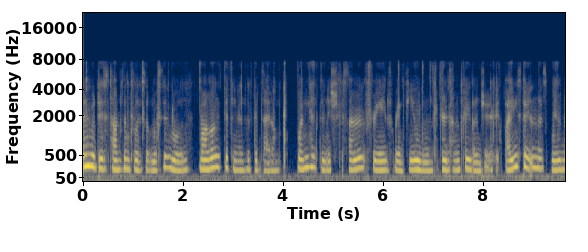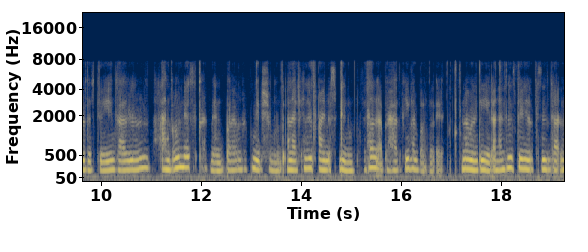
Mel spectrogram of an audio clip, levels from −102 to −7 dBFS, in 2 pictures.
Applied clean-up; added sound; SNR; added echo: neural diffusion model UNIVERSE++.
